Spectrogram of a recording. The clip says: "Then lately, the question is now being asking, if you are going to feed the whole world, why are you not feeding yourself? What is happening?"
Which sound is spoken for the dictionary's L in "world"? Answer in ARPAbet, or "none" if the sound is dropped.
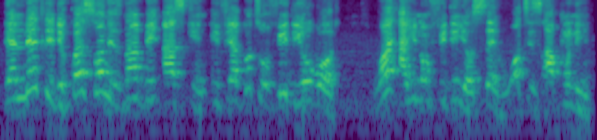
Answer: none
